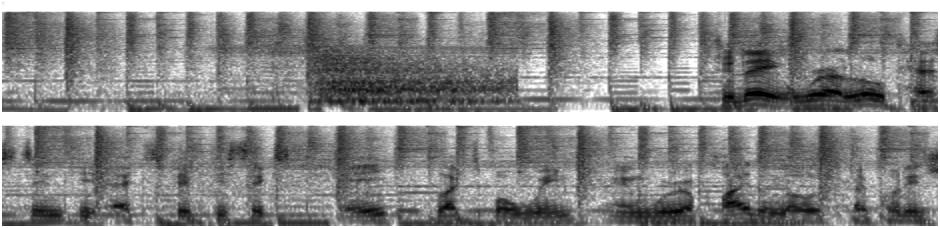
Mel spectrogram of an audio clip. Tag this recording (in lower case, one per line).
speech
music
